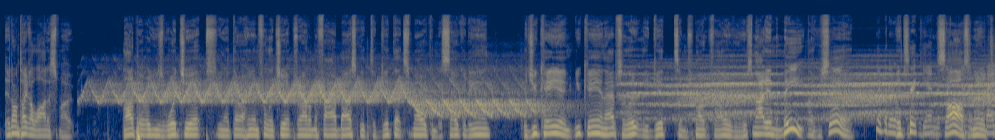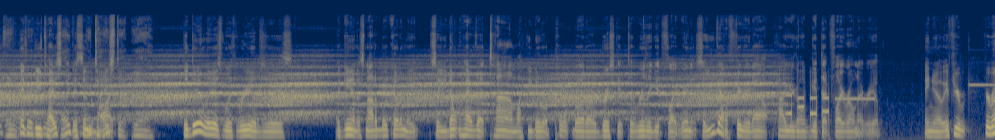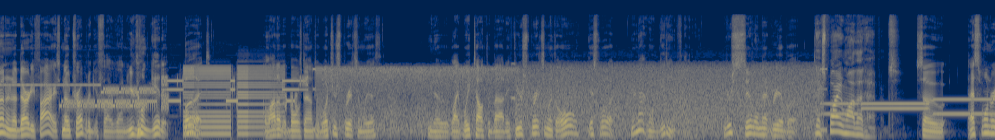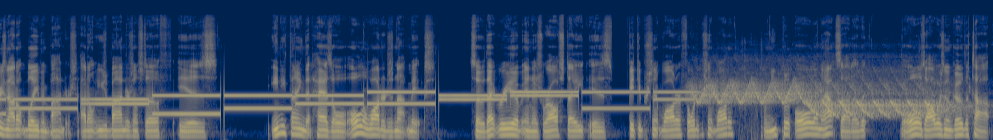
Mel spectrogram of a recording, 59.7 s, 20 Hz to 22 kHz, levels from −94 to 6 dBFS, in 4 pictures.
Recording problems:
alarms or sirens; loud; throughout; 1 dB below the speech

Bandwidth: 14.5 kHz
